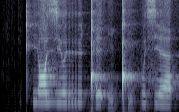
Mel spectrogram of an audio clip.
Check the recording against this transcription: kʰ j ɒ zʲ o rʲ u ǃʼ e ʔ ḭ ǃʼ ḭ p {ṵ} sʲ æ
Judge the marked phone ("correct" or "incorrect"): incorrect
